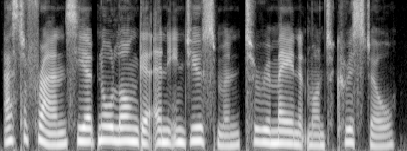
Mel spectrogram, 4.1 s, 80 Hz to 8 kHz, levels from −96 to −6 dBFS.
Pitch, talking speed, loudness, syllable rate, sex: 190 Hz, 205 wpm, -16 LUFS, 5.7 syllables/s, female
